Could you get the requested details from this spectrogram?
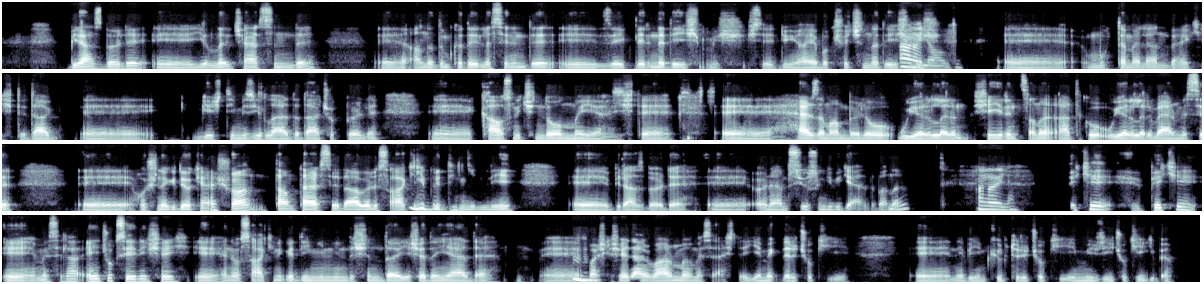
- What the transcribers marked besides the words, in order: tapping; other background noise; other noise
- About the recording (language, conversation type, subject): Turkish, podcast, İnsanların kendilerini ait hissetmesini sence ne sağlar?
